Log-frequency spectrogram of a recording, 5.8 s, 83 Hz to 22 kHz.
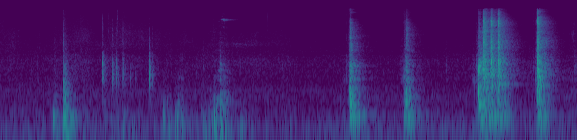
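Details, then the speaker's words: John Deere L130 lawn tractor, no power, just fitted a new 20 amp fuse for a blown one: a few sharp, uneven clicks, engine never cranks; owner suspects dead battery; later charged and runs, seemingly just the fuse. "Uh-oh, dead battery. Or hopefully it's just a dead battery."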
